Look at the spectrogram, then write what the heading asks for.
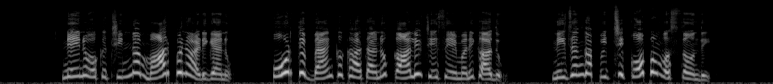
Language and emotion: Telugu, angry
